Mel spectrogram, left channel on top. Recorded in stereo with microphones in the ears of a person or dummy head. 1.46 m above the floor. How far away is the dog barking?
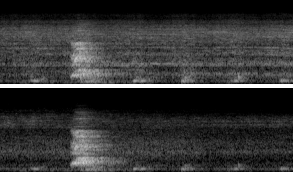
About 6 m.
